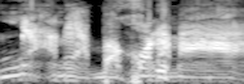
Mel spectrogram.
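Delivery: put-on gibberish speech. Retelling a man running at you and talking in dialect: imitating someone talking gibberish. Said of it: "He's talking in dialect".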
